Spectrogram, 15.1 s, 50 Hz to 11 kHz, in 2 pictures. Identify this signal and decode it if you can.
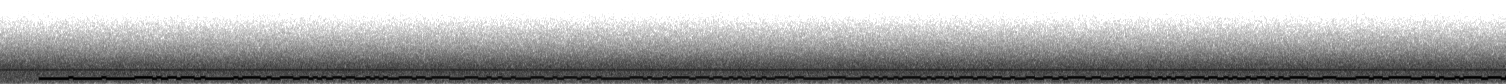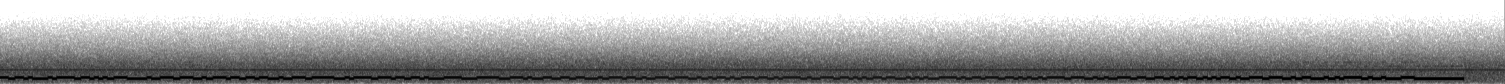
RTTY (45.45 baud, 170 Hz shift), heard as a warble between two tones, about 880 Hz centre, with radio static, fading and a steady whistle near 1940 Hz. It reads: EARLY ON, HE FAVORED PIECES FROM THE GERMAN LATE GOTHIC AND EARLY RENAISSANCE.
